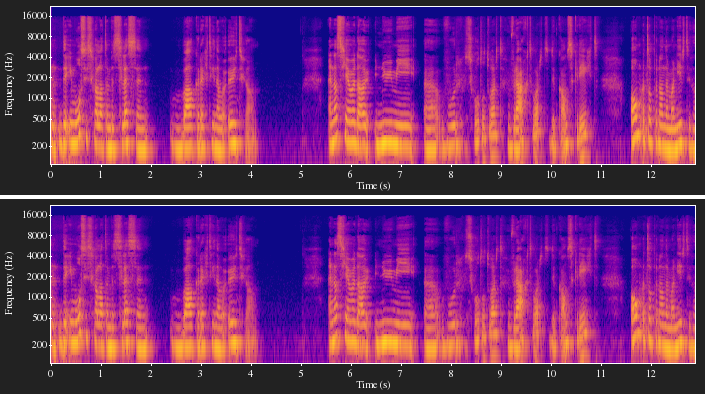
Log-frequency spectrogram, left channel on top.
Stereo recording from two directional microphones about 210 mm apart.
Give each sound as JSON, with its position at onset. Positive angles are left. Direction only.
{"t": 0.2, "sound": "speech", "side_deg": 40}
{"t": 5.2, "sound": "speech", "side_deg": 40}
